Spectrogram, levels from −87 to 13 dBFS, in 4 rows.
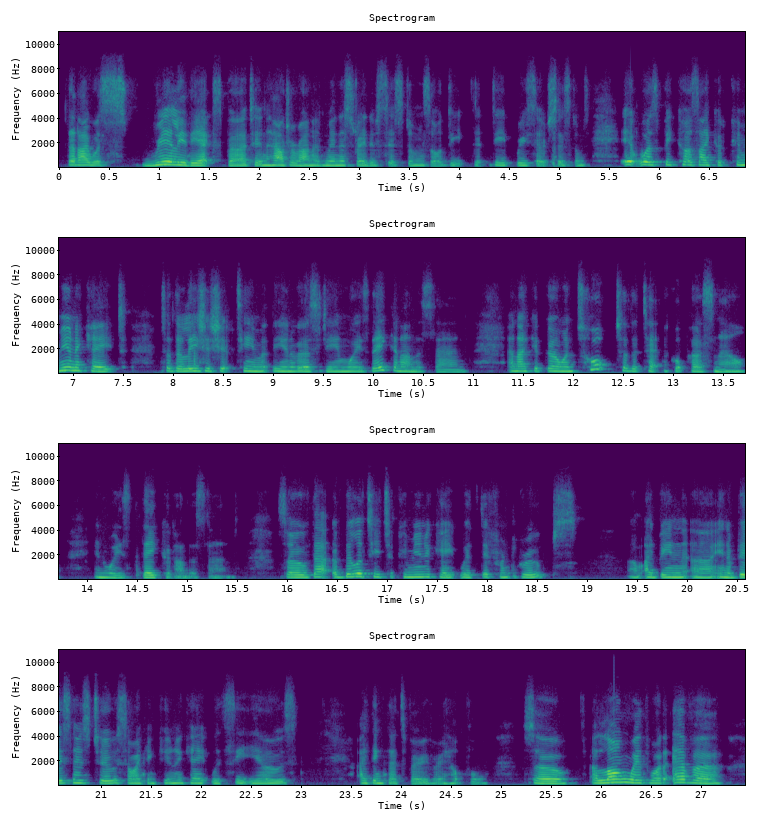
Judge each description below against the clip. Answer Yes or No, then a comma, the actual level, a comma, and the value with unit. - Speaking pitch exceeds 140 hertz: Yes, medium, 185 Hz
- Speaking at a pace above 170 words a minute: Yes, average, 180 wpm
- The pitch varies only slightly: Yes, narrow, 2.2 semitones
